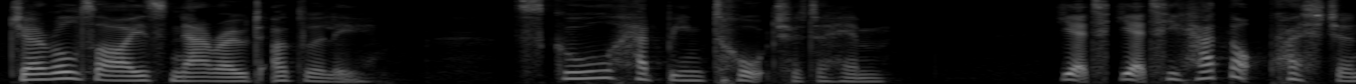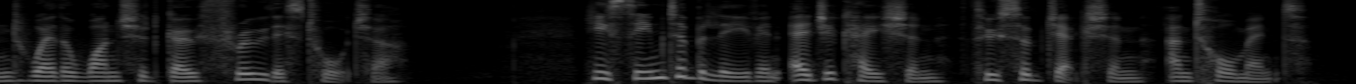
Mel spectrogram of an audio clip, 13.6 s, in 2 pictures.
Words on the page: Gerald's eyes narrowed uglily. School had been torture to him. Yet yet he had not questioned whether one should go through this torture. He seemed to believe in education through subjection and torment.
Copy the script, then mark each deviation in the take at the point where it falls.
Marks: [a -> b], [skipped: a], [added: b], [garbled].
Gerald's eyes narrowed uglily. School had been torture to him. Yet yet he had not questioned whether one should go through this torture. He seemed to believe in education through subjection and torment.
